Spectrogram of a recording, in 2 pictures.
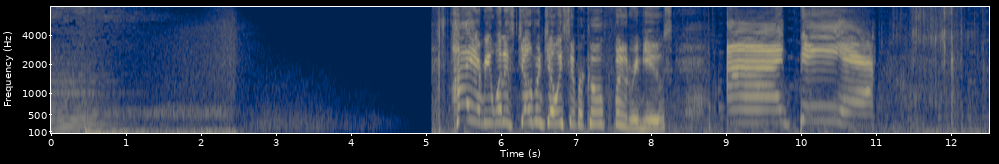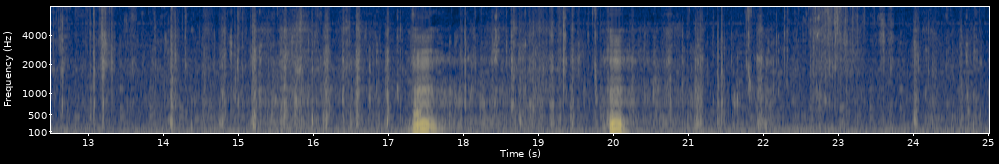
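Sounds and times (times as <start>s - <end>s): chewing and wet mouth clicks: 11.3s - 25.0s
person humming mmm: 17.2s - 18.0s, 19.8s - 20.4s.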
